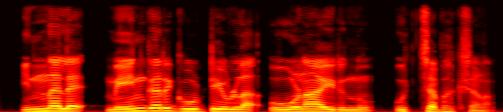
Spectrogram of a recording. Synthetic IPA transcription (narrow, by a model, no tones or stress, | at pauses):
inːɐle̞meːnɡɐrik̬uːʈːijuɭːɐuːɳaːjiɾunːuːt͡ɕːɐbʱɐkʂɐɳɐ̰m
